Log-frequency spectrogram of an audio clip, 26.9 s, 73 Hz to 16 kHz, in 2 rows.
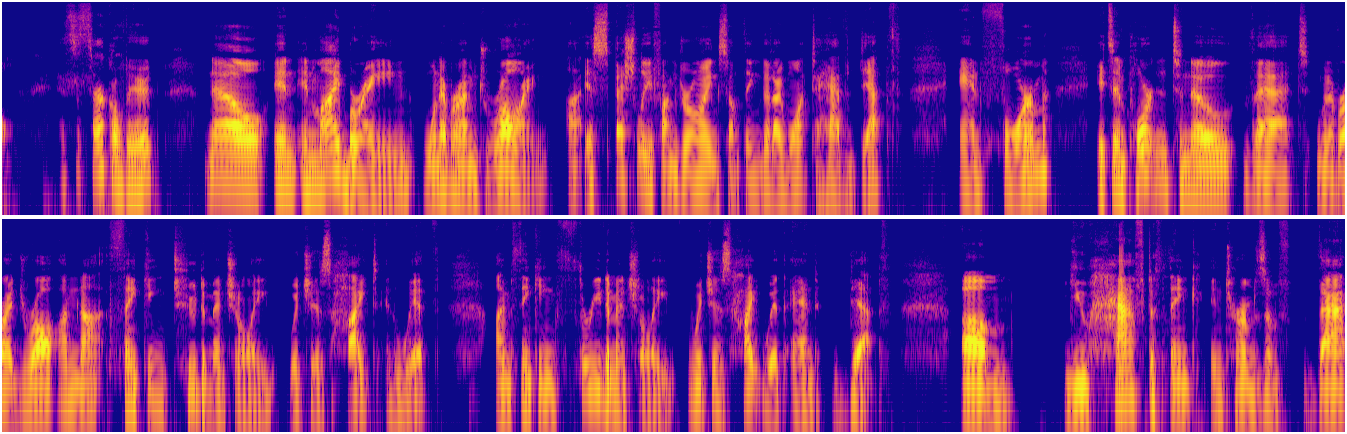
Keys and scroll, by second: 1.5 ctrl+z, 23.3 space, 24.6 space.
